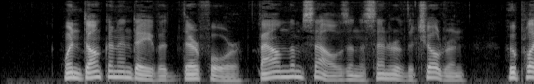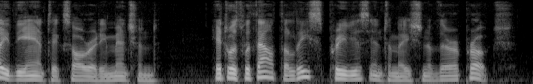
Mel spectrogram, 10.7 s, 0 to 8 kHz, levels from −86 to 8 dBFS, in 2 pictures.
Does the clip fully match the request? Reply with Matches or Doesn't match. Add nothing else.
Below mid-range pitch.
Matches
